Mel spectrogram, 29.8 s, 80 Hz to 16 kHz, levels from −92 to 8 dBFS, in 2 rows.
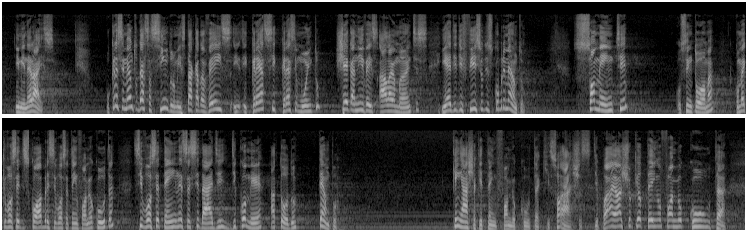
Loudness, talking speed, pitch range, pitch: -29 LUFS, 125 wpm, 155-220 Hz, 185 Hz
